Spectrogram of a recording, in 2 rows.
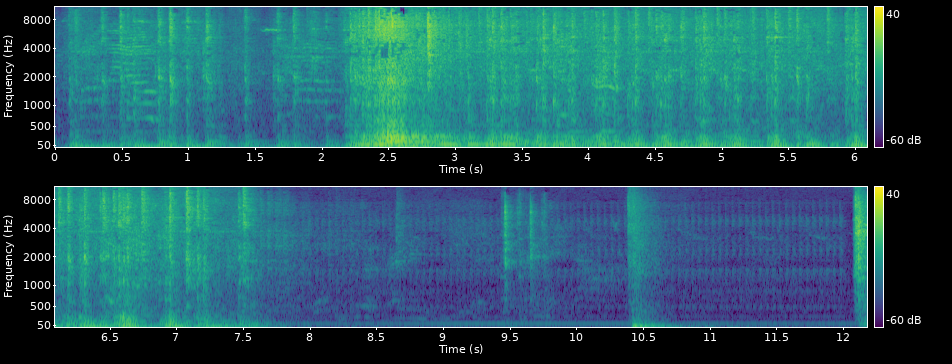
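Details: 350 small block V8 after new valve cover gaskets and valve adjustment for a driver's-side problem: runs about six seconds with an uneven, clattering top-end knock, then shuts off; a bent pushrod and broken valve spring were found.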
